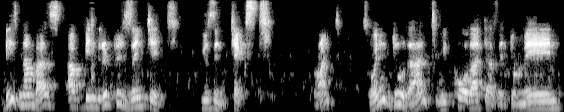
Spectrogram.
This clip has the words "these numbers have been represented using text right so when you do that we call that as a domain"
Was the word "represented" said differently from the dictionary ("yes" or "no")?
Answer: no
